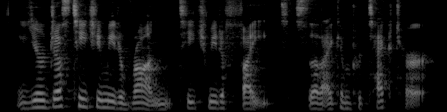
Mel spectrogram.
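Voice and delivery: ordinary talk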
